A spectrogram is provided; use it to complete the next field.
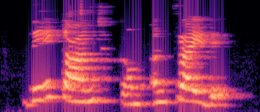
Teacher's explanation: Now talking towards the negative form can't, we tend to stress on the negative form of can the more in the sentence as compared to the positive can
